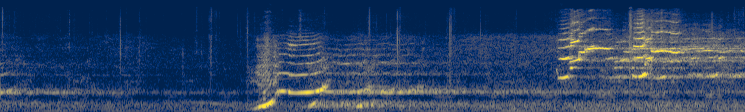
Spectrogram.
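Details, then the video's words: A single humpback whale singing at natural speed and pitch, as other whales hear it: a swooping upward whoop, a sustained tone, then high squeaky upsweeping notes over a steady low hum and rumble. "Here is part of the same song played at its natural speed and pitch, just the way other whales hear it. All the sounds are made by one whale,"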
